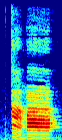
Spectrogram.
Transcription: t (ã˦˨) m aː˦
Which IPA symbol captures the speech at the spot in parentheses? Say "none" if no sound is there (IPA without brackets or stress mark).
ã˦˨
